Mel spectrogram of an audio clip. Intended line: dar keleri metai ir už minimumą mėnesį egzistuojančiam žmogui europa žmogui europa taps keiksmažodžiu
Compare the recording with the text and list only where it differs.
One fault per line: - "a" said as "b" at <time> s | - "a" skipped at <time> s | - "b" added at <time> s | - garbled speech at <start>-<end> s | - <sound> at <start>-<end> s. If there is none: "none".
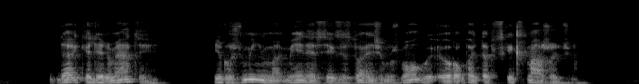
- "žmogui europa" skipped at 4.8 s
